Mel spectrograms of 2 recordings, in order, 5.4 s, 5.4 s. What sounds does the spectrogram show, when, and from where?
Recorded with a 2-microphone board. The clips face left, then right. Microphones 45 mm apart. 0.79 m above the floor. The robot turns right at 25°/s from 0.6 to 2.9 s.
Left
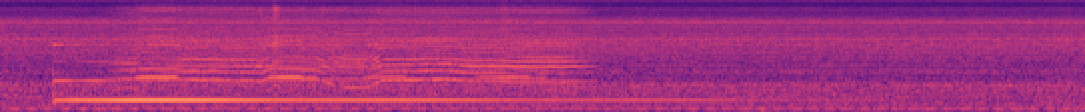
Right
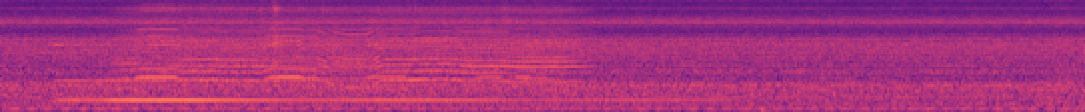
0.3 s a clink: 95° left, 1.0 m; by 3.7 s 155° left, 1.0 m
